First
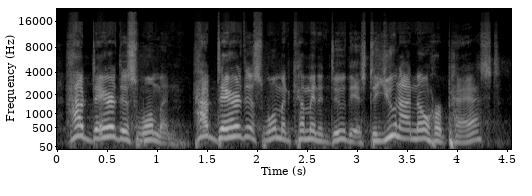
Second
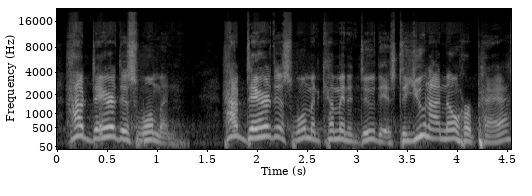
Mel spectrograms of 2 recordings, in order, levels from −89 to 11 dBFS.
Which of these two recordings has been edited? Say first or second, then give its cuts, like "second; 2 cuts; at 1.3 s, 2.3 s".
first; 1 cut; at 1.3 s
